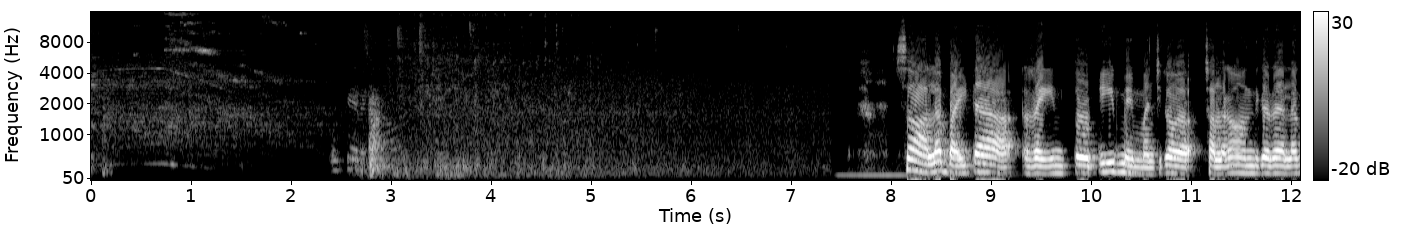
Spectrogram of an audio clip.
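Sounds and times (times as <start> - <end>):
heavy rain falling: 2.6 - 7.4.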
